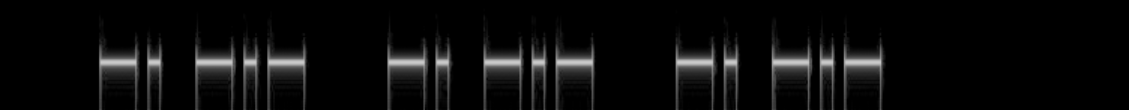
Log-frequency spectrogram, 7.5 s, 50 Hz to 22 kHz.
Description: Morse code, heard as a keyed tone, about 15 wpm, 700 Hz. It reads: NK NK NK
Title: Multi-letter Phonemes Repeated 3x 15wpm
